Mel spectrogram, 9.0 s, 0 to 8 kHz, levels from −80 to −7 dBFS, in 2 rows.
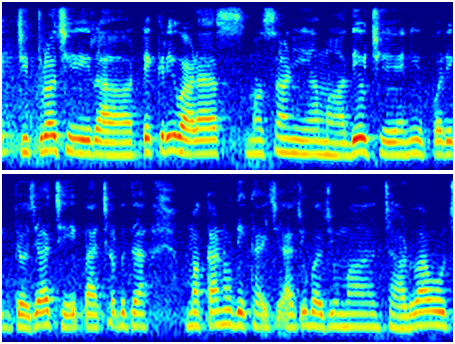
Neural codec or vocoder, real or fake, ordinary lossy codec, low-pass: none; real; none; 7.2 kHz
